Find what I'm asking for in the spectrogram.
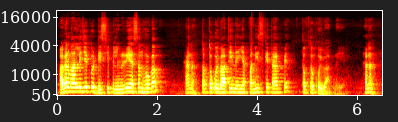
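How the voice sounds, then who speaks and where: Guy teacher going over exam questions, kinda high voice, keeps asking "right?". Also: expressive. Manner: explains step by step, reads questions slowly, asks rhetorical questions; frequent tag questions like "है ना" and "ठीक है". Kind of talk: exam revision lecture.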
